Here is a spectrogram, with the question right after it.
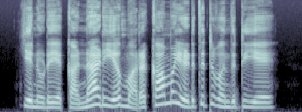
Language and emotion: Tamil, happy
